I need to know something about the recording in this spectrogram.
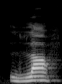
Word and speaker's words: laugh: AU है इसका देखिए लाफ पढ़ते हैं तो यू को साइलेंट करेंगे, ए से आ की मात्रा और GH का फ पढ़ेंगे लाफ। अब कहिएगा सर यहाँ पे AU है तो बस ए का उच्चारण किए, यू का उच्चारण क्यों नहीं किए, तो आपको याद रखना है जब दो भवेल ए और यू एक साथ रहेगा तो एक भवेल को हम लोग उच्चारण नहीं करते हैं, ठीक है। तो LAUGH पढ़ेंगे लाफ।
